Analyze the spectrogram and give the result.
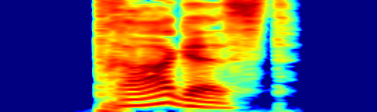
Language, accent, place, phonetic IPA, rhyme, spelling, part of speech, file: German, Germany, Berlin, [ˈtʁaːɡəst], -aːɡəst, tragest, verb, De-tragest.ogg
- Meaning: second-person singular subjunctive I of tragen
